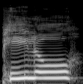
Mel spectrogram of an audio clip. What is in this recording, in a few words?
announcements, female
